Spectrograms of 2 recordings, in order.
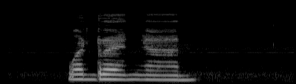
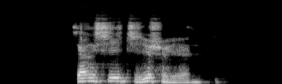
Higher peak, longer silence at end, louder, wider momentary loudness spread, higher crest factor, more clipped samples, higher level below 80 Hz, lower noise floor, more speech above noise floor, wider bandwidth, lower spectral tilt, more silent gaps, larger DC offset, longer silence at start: second, -14 dBFS vs 0 dBFS; first, 1 s vs 0.8 s; second, -32 LUFS vs -14 LUFS; first, 17 LU vs 13 LU; about the same, 20 dB vs 18 dB; neither; second, -84 dBFS vs -48 dBFS; second, -66 dBFS vs -79 dBFS; second, 35 dB vs 65 dB; first, 11.5 kHz vs 9.6 kHz; about the same, -4.5 dB/octave vs -3.5 dB/octave; neither; neither; about the same, 0.7 s vs 0.75 s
